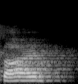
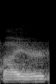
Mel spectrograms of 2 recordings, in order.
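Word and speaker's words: Baird: Tex Bard, who led the endowment of this lecture, first of all, it's pronounced Bard, not Bayard, or however you might read it, was born in 1912 in Texas, and passed away in 2009.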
